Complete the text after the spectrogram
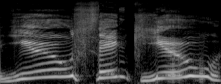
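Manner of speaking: very high, squeaky goblin-like creature voice. Showing the phrase used to find the goblin voice: goblin voice. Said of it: "that was just to help me get that voice".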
